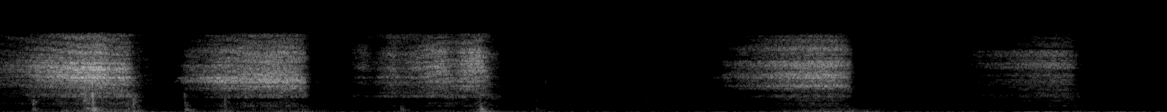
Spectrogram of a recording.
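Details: Barn owl chick, one of two, defending itself against an intruding unrelated female while its mother is out hunting, giving loud harsh rasping hisses about a second long in an irregular series with short silent gaps.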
